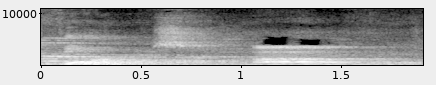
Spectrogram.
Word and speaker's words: Worms: and he fled to forms forms which is the heart of lutheranism if you're taking notes and forms is we spell it like worms w-o-r-m-s um forms might be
